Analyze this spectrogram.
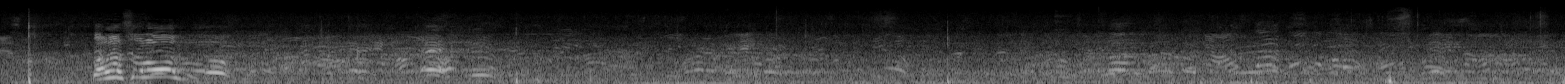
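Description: Young male players shout and call out to each other across an open outdoor pitch.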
